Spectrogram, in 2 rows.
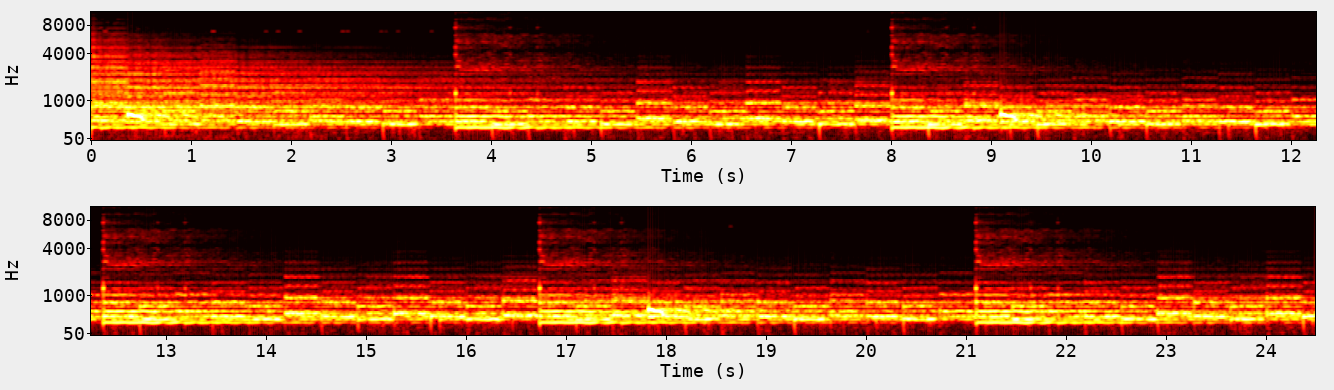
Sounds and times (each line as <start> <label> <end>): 0.0 vocal 2.6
